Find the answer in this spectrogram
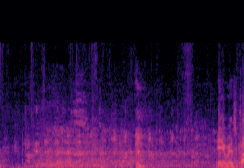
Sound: audience laughs

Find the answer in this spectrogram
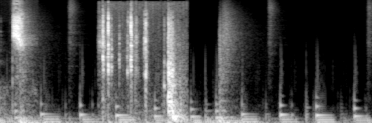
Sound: clunk Click

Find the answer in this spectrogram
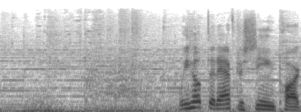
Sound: metal clanking

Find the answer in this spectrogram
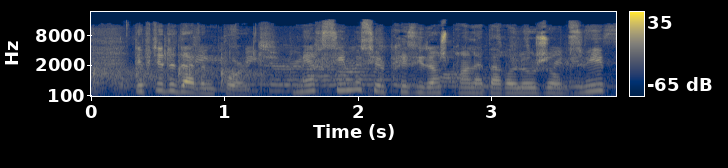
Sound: some applause

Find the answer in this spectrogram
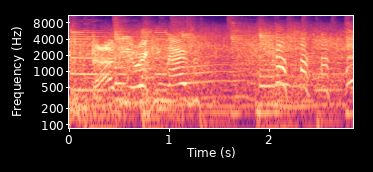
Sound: laughs

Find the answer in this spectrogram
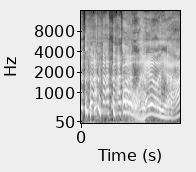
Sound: Rob and Megan laughing

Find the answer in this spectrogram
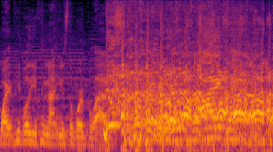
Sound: everyone laughing

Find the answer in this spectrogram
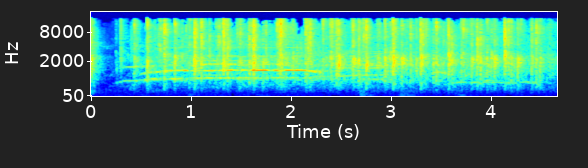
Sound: applause

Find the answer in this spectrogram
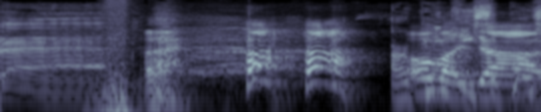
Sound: laughs

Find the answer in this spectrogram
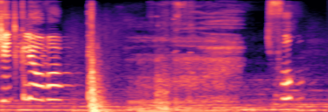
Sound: growls

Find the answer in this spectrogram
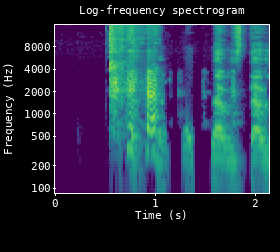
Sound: laughing

